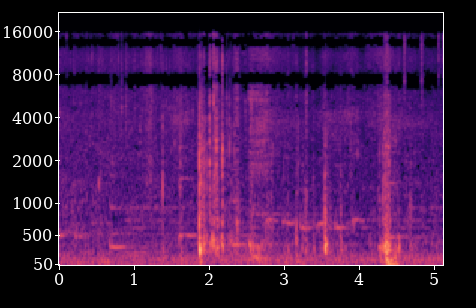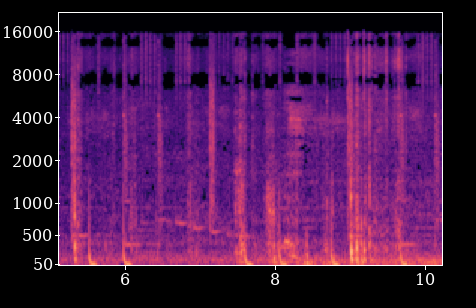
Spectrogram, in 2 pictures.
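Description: Background music, with rocks being set down that knock against each other and the plastic tub several times, the sharpest knocks about two seconds in and near the end.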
